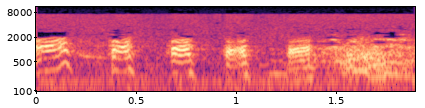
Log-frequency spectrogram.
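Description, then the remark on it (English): A person clears their throat in a quick run of five or six croaky, rhythmic vocal bursts, fairly loud and evenly spaced, with no talking over them. “No, I was clearing my throat.”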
